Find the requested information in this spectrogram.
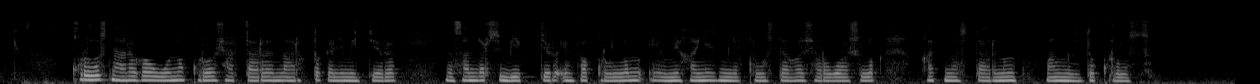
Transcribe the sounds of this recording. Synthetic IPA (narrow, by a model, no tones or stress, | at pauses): qʰʊɾəlˠəsnɑɾəʁəwo̞nəqʰʊɾuwʃɑɾt̪ːɑɾənɑɾəqt̪əqe̞le̞me̞nt̪ːe̞ɾɪ | nɑsɑnd̪ɑɾsubje̞k̚t̪ːe̞ɾijnfaqʰʊɾlˠəmme̞χɑnijzmd̪eɾqʰʊɾəlˠəst̪ɑʁəʃɑɾuɑʃəlˠəqʰɑt̪ənɑst̪ɑɾənəɴmɑɴəzd̪əqʰʊɾəlˠəs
